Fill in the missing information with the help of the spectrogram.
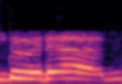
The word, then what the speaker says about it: Duran: Elvis Duran. – It's Duran.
